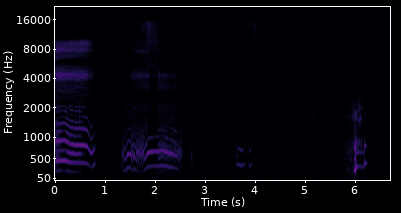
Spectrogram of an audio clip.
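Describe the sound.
A baby fussing while struggling to get a pacifier the right way into his mouth: a few short, whiny cries and whimpers with wavering pitch, separated by quiet pauses, the last one brief and strained.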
